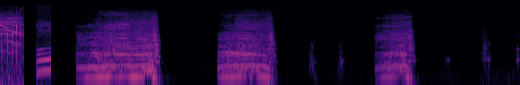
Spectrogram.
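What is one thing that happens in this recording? A bear roars loudly in bursts.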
